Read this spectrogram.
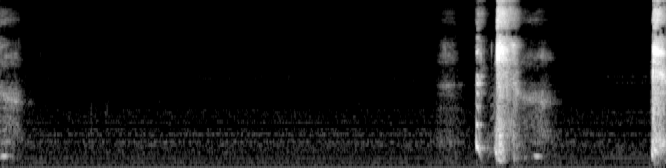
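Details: Sneezing in a person with a cold and allergic rhinitis, runny and stuffy nose, and fever for five days: after a quiet stretch, a short burst of sharp, explosive sneezes, another starting at the end, in a small quiet room.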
